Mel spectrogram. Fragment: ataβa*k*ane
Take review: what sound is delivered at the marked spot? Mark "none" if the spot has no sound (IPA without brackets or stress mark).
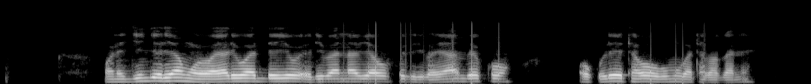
ɡ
